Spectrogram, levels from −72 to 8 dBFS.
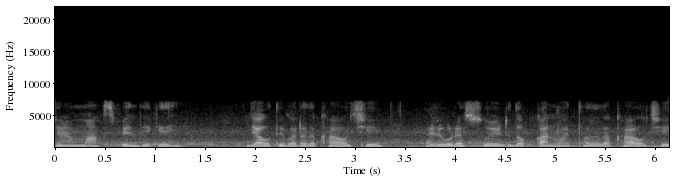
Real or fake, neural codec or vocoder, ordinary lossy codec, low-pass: real; none; none; 7.2 kHz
